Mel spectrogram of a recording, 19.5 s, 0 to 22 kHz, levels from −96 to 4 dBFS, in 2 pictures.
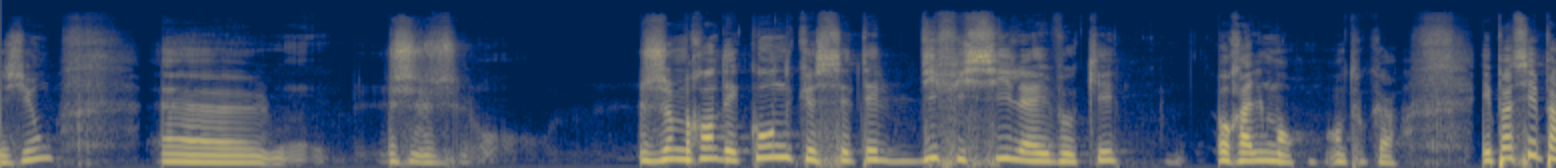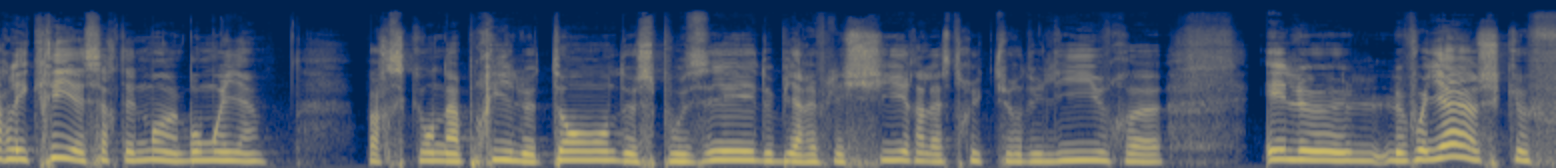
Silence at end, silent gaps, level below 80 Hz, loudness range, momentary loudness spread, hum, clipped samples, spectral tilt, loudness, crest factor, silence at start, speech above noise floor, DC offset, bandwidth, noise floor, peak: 0 s; none; -52 dBFS; 4 LU; 12 LU; none; under 0.1%; -5.5 dB/octave; -22 LUFS; 20 dB; 0 s; 44 dB; under 0.1%; 15 kHz; -66 dBFS; -4 dBFS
